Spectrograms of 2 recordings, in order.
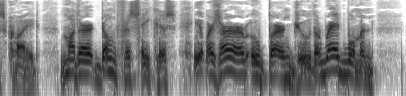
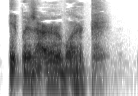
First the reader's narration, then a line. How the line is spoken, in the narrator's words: Davis said again, more weakly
